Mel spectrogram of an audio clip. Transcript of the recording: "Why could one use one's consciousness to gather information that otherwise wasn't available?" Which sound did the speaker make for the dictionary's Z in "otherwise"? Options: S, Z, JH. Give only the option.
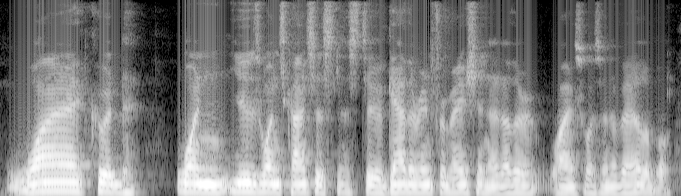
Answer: Z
